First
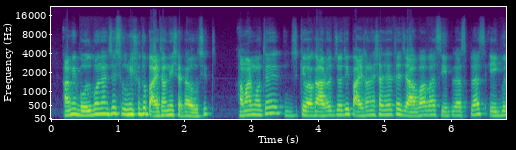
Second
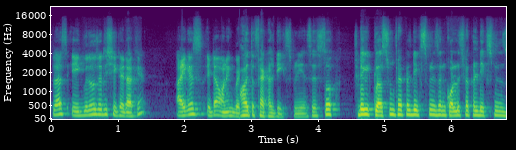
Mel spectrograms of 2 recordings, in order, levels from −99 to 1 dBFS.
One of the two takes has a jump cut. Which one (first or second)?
second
